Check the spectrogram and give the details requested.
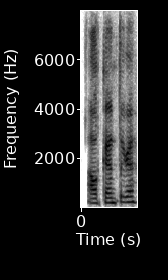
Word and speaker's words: Alcântara: I can pronounce them: Cais do Sodré, Alcântara, Belém. This is the Portuguese way, of course.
